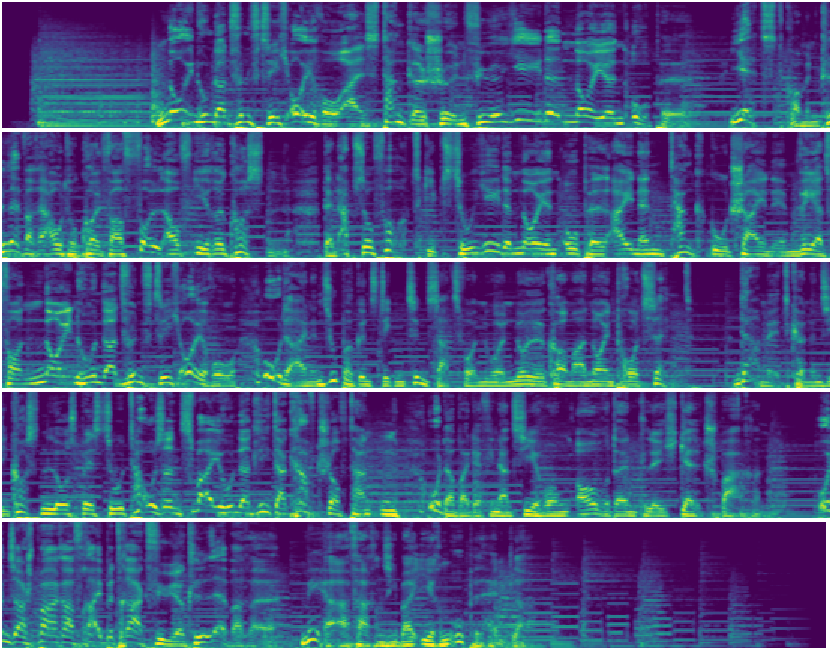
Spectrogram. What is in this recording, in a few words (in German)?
Werbung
